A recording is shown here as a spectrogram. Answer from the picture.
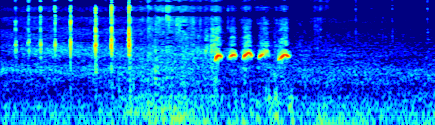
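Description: A person calling to an animal with the mouth: a run of sharp clicks, then five quick, high, squeaky chirps about two seconds in.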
